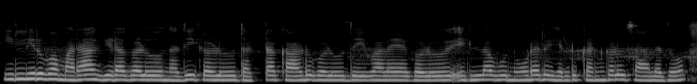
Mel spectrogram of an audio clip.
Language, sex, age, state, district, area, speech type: Kannada, female, 18-30, Karnataka, Shimoga, rural, spontaneous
